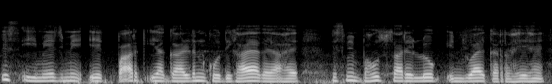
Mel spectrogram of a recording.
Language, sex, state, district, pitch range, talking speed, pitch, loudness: Hindi, male, Uttar Pradesh, Lalitpur, 140-165 Hz, 205 wpm, 155 Hz, -16 LUFS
